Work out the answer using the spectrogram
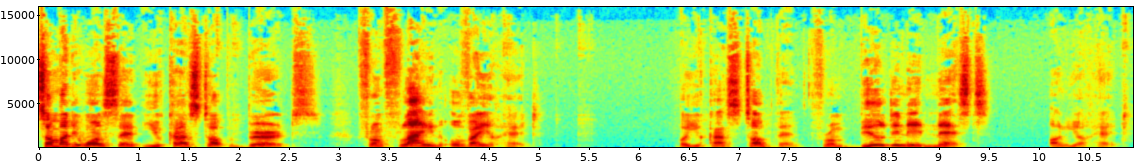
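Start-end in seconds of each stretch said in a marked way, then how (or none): none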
